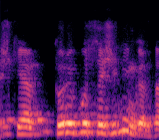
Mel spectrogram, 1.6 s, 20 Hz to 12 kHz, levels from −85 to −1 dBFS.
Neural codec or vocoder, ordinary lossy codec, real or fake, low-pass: none; Opus, 24 kbps; real; 7.2 kHz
